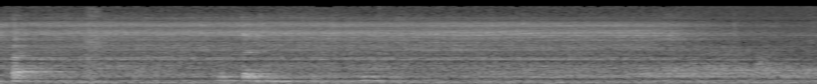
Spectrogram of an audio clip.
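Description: Steady hiss, the background noise of a television's soundtrack picked up through a camera microphone, with two brief faint low sounds near the start and about two and a half seconds in.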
